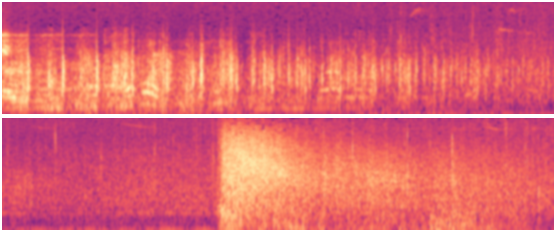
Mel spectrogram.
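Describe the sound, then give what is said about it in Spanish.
Heavy rain pours down in a dense, steady hiss that swells suddenly louder partway through, following a stretch of scattered sharp taps and crackles, heard from a kitchen in Ralcolepoy. “Años después, en su cocina de Ralcolepoy, bajo una fuerte lluvia, reiteraría lo mismo.”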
